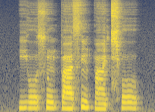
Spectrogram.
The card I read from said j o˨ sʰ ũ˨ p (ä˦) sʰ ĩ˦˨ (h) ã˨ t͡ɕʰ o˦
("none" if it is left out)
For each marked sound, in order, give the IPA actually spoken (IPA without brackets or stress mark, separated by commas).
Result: ä˨, p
